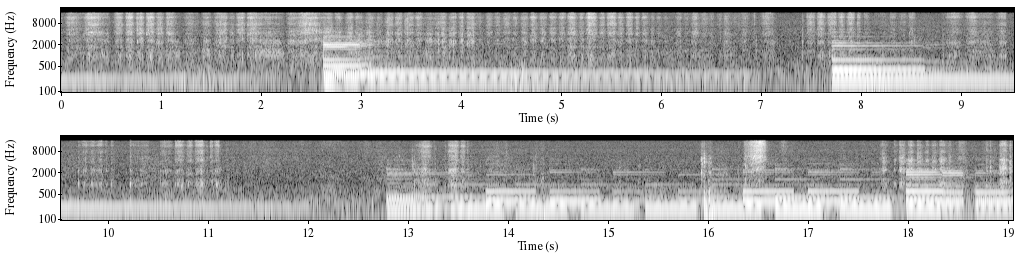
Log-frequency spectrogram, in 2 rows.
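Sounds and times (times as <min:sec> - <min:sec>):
pencil scratching on paper: 0:00.1 - 0:02.6
gentle background music chords: 0:02.6 - 0:19.0.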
